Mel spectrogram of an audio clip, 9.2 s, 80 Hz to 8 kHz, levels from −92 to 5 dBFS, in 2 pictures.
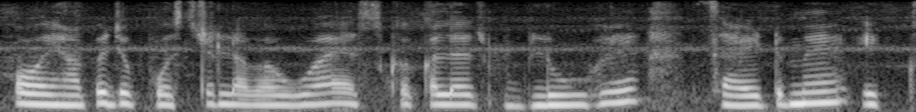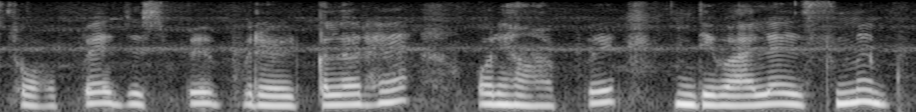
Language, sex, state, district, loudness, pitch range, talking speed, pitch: Hindi, female, West Bengal, Dakshin Dinajpur, -16 LUFS, 215-245 Hz, 175 wpm, 225 Hz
